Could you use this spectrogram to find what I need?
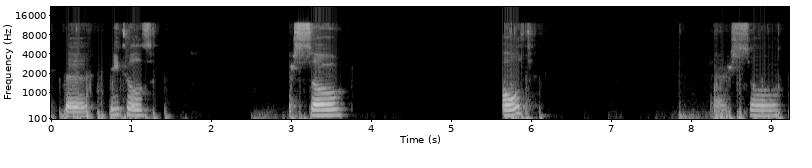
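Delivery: long pauses between each word; dramatic pauses. Shown as a demonstration. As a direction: break the sentence into slow pieces, fading at the end. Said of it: "I'm going to do a dramatic pause".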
